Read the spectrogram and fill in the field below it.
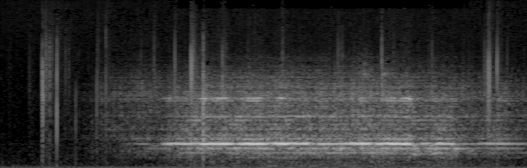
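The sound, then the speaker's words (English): A Union Pacific passenger train with an observation car rumbles along while its steam whistle blows a long, steady, loud tone over the clatter for several seconds, after a few sharp clicks at the start. “And even though we were on the train, Jack was determined to give us a real old...”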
